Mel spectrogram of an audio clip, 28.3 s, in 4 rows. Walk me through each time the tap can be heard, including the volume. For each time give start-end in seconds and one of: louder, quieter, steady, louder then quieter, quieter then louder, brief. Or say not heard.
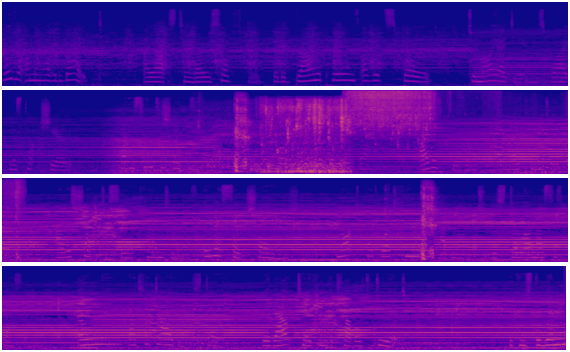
9.4-14.5 louder then quieter.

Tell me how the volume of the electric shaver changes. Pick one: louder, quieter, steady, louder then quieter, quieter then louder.
louder.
